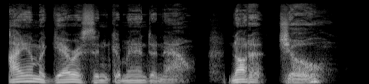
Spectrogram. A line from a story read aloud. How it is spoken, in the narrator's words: whispered back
